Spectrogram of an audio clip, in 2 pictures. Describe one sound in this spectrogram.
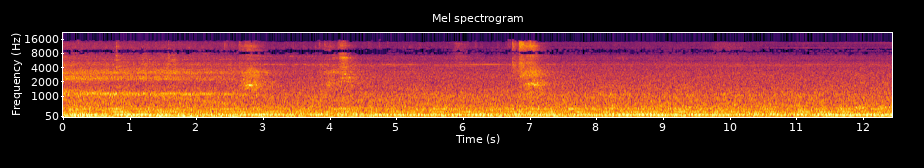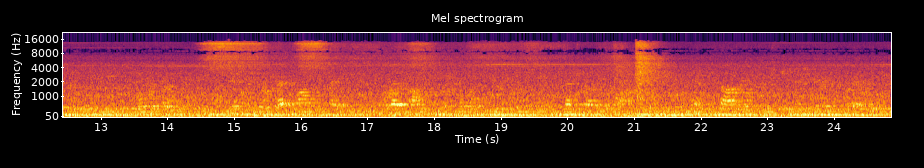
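A subway train hums steadily and loudly in an echoing station.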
